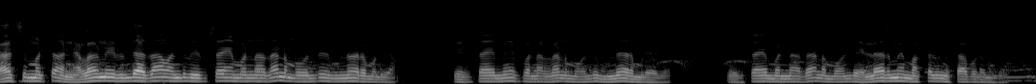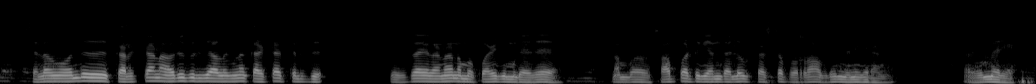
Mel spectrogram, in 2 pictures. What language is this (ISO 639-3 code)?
tam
